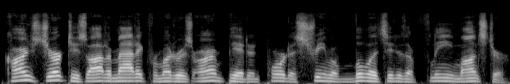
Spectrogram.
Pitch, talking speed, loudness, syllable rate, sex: 145 Hz, 210 wpm, -18 LUFS, 5.8 syllables/s, male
